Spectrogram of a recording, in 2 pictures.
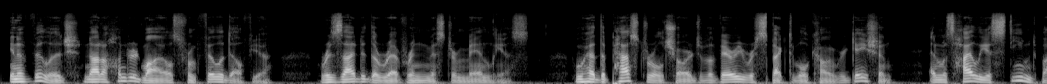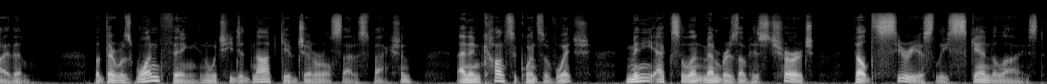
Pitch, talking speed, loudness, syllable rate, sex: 90 Hz, 165 wpm, -21 LUFS, 5.7 syllables/s, male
